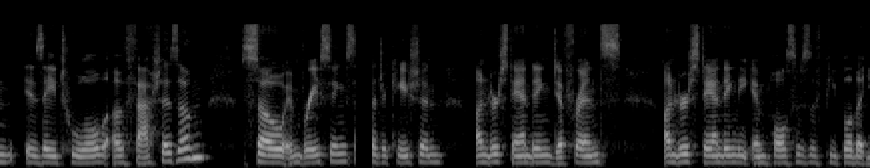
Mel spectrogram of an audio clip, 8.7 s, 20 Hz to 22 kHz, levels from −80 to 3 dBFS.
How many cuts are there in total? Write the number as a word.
zero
